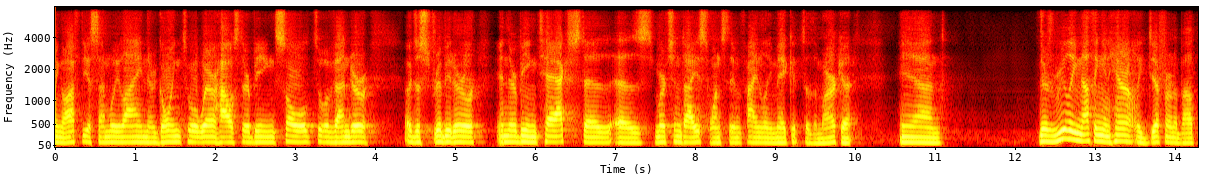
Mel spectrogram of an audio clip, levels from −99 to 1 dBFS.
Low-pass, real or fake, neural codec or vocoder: 7.2 kHz; fake; codec, 24 kHz, 0.9 kbps, DualCodec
